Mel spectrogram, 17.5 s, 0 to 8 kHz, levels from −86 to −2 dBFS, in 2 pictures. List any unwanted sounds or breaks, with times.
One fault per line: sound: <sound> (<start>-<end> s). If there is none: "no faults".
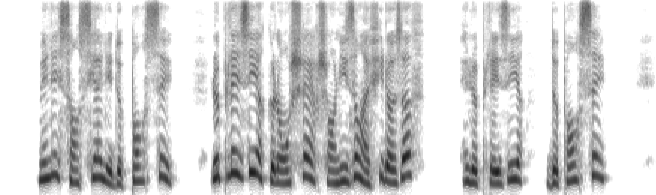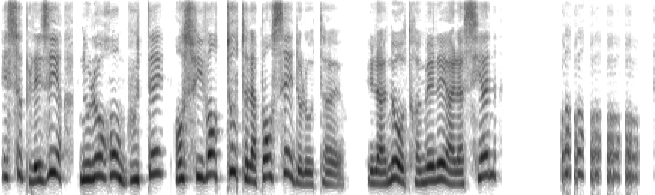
sound: laugh (16.2-17.3 s)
